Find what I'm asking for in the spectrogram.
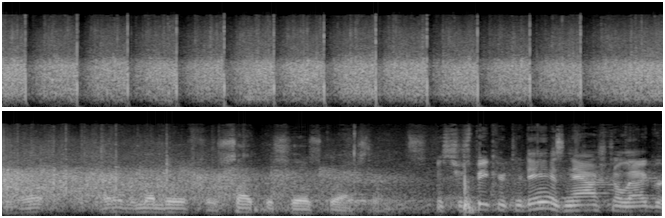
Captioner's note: applause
